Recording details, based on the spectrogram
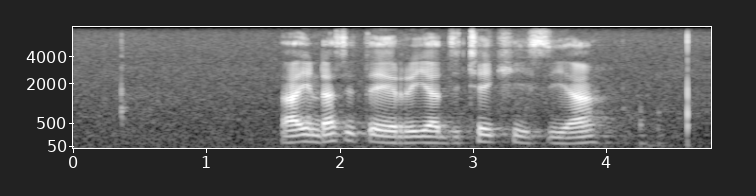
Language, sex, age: Venda, male, 25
